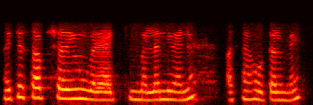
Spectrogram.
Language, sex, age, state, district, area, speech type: Sindhi, female, 30-45, Rajasthan, Ajmer, urban, conversation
